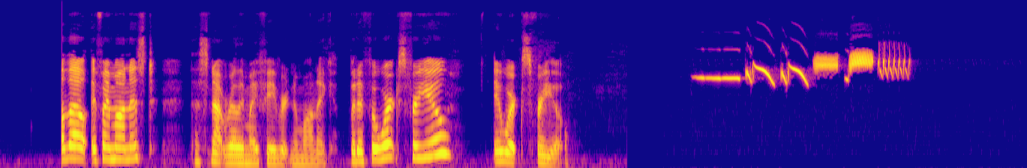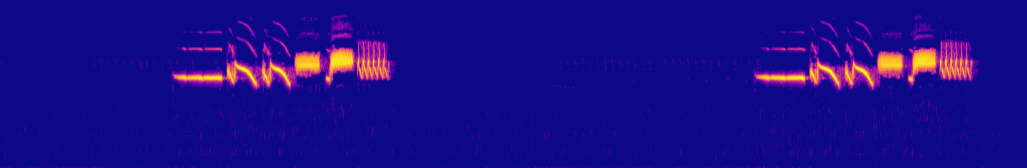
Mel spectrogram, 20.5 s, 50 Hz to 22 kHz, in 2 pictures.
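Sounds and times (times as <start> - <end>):
speech: 0.6 - 5.8
white-crowned sparrow singing: 6.9 - 9.2, 12.0 - 14.2, 17.8 - 20.0.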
